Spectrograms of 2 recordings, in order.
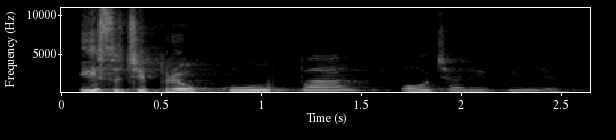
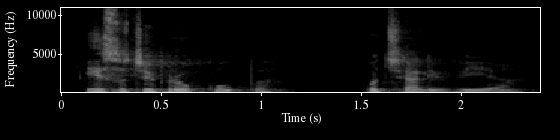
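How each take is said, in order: First: Raised, loud preacher's question; high, emphatic rhetorical question; forceful challenge. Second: Said in the usual way. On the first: Real, not acted. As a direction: press the congregation to reflect. Repeats question forcefully to make them reflect.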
